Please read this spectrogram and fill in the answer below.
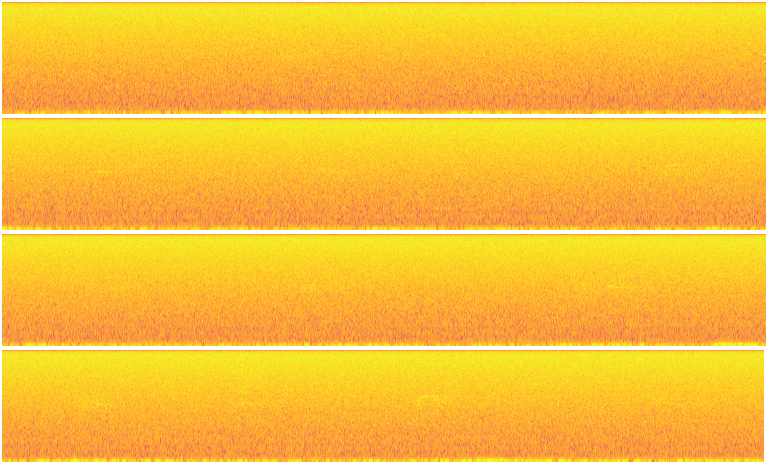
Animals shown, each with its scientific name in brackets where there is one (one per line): Red-eyed Vireo (Vireo olivaceus)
